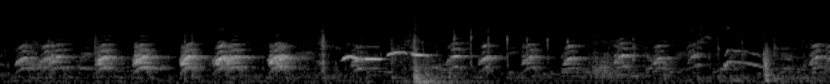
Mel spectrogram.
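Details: Three male Toy Fox Terrier puppies from one litter, indoors: a steady run of short, high yipping whimpers, several each second, then longer whistled whines that rise and fall, with a soft thud midway.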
